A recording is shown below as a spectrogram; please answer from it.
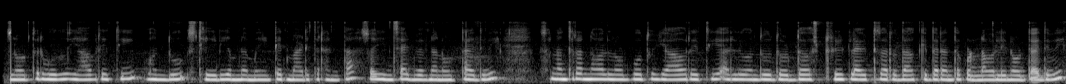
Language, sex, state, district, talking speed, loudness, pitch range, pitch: Kannada, female, Karnataka, Raichur, 175 wpm, -16 LUFS, 220-235 Hz, 225 Hz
